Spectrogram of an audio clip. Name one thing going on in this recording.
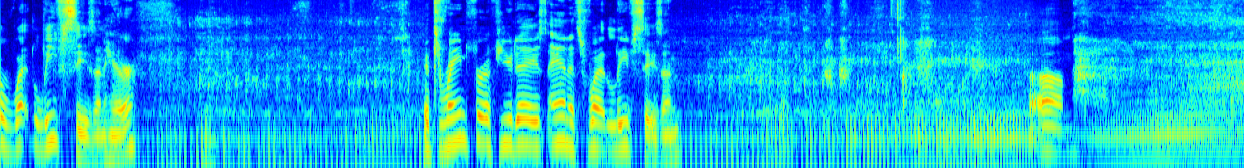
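A motorcycle engine hums steadily at low speed.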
